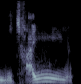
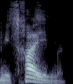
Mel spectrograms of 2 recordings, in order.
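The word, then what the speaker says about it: מצרים: Alors évidemment, nous, on a envie de prononcer Mitzrayim avec un i en insistant sur le i, Mitzrayim. Mais le i, en plus, il n'a pas l'accent, c'est Mitzrayim.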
